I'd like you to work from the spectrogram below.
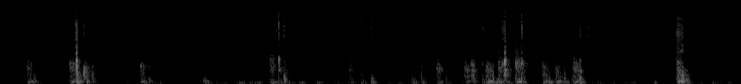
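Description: Keys clatter on a computer keyboard in irregular bursts of taps and clicks, fairly close and moderately quiet, with short pauses between runs and no talking.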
